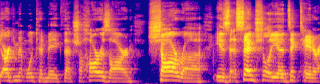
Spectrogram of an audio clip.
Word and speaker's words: Scheherazade: The narrator, her name is Scheherazade, I believe is how it's pronounced. Scheherazade.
